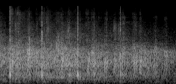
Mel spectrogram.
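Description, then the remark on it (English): An audience at the AWS re:Invent conference claps steadily, a dense wash of many hands producing a continuous crackling patter at even loudness throughout, with no voices standing out. “Yeah, we can clap for that. That's worth a clap.”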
